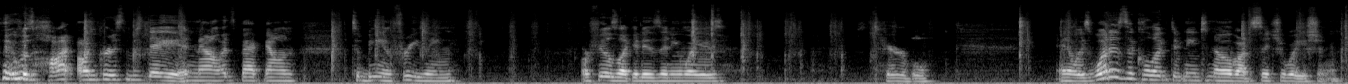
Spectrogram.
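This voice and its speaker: With an Oklahoma accent, a woman speaks at a fairly low pitch, taking long, frequent pauses, and audible room echo can be heard. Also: ordinary pitch variation, moderate pace, big swings in loudness. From southern Oklahoma. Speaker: tarot reader. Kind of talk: tarot reading.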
